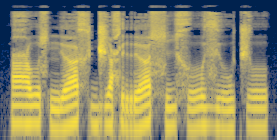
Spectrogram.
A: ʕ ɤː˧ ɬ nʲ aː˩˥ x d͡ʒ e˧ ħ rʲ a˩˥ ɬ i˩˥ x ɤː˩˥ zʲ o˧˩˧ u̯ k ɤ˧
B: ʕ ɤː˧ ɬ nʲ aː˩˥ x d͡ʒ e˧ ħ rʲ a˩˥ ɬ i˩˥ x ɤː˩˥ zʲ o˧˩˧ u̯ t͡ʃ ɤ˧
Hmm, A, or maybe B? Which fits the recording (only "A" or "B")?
B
